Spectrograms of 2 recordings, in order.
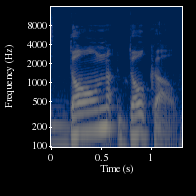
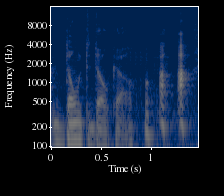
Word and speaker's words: Don Doko: No, I'm not saying Don't Go Island. It's Don Doko. D-O-N, Don, and then Doko, D-O-K-O. I thought it was Don Doko. It's not. It's Don Doko. That's how they pronounce it in the game, so I'm pronouncing it correctly. Not Don't Doko. Or Don't Go.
